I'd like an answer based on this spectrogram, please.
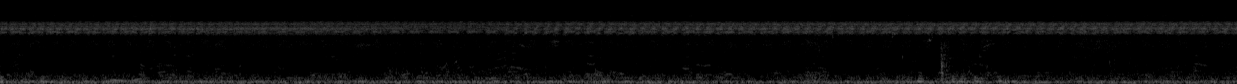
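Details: A continuous shrill drone of cicadas at sunset on Crimea's steep coast near Cape Fiolent, even and unchanging throughout, over a soft wash of surf and an occasional brief low chirp.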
